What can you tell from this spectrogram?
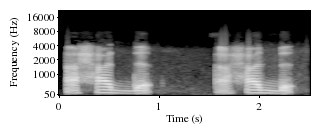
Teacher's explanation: কলকলাটাকে আর একটু শক্ত করা, যেহেতু এখানে মধ্যম কলকলা, কম না।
